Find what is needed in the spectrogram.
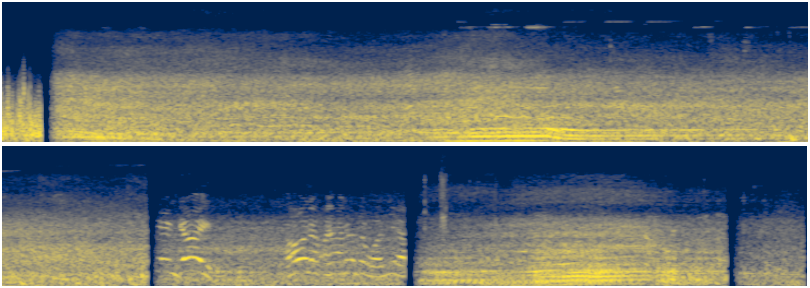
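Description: City street traffic: car engines running and cars driving past, in several short spliced clips. About four to six seconds in, one engine climbs in pitch as a car accelerates.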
